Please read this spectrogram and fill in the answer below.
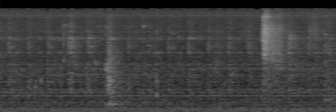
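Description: Hands handling a tensiometer and the handheld tensimeter probe: two short handling noises, a small knock about a second in and a brief brushing noise near the end, over a steady low hum.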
